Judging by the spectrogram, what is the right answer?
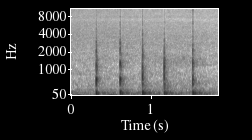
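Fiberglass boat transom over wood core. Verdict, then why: Solid. Six short, dull knocks land on a fiberglass boat transom at a steady pace, each a low thud with almost no ring. This spot of the transom sounds solid and is not too bad.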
